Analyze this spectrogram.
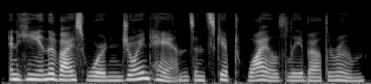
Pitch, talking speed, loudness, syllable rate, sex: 195 Hz, 225 wpm, -18 LUFS, 5.4 syllables/s, female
